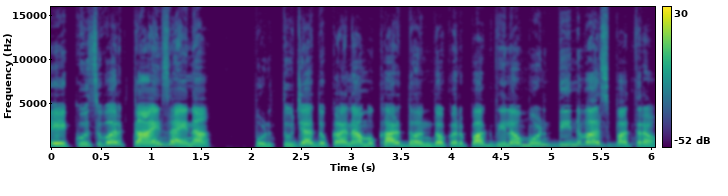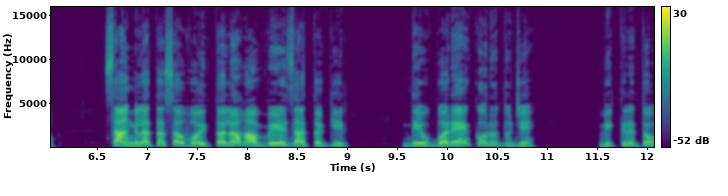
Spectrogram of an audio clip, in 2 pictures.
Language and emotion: Goan Konkani, happy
